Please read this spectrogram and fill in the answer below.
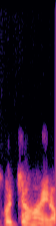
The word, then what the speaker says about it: vagina: And then I kept saying Virginie for some odd reason. And then Jessica said, "it's not Virginie, it's vagina." I'm like, oh, shoot, that makes sense now.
